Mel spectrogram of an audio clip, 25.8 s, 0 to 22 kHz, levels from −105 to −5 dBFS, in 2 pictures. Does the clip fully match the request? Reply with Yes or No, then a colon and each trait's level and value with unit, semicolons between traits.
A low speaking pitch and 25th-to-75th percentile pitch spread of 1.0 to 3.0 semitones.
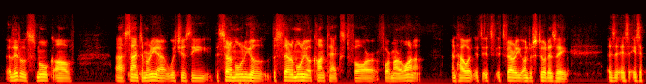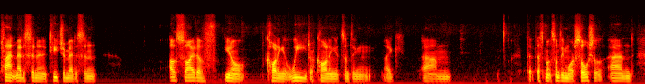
Yes: low, 105 Hz; average, 2.7 semitones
